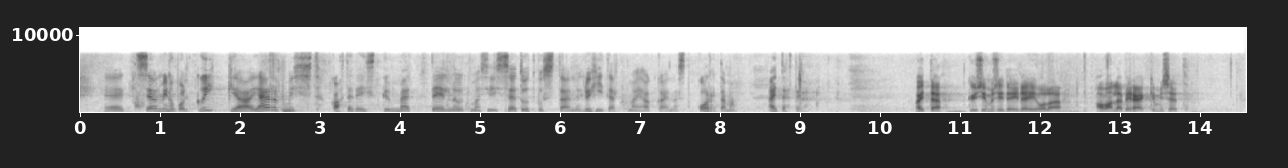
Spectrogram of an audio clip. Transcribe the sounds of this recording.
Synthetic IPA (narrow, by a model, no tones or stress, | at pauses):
et̪se̞o̞nminupoːlt̪̚ˑkɤjkːˑjɑjærɡ̥mist̪kɑht̪e̞t̪e̞jst̪̚kymːet̪ːe̞ːlnɤwd̪̥mɑsiːst̪ut̪vust̪ɑnlyɦid̪̥ɑlt̪mɑe̞jhɑkːɑe̞nːɑst̪ko̞rd̪̥ɑmɑ | ɑjt̪ˑːæht̪e̞jle | ɑjt̪ːæhkysimusid̪e̞jlejo̞lḛɑ̰vɑnlæb̥iɾʔæːkːˑimise̞d̪̥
